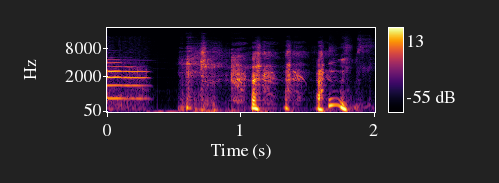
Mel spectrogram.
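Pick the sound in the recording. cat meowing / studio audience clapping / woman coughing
cat meowing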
